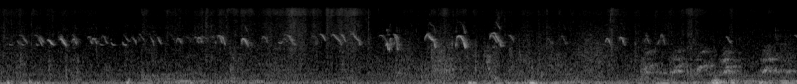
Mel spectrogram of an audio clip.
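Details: A group of backyard baby chicks chirps in quick high peeps, with some lower chatter-like sounds toward the end.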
